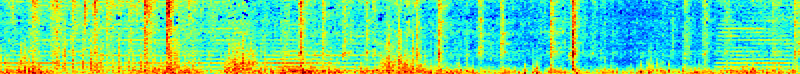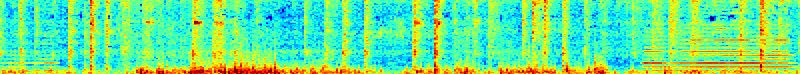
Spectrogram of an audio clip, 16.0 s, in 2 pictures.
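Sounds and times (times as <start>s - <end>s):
locomotive horn: 0.0s - 4.4s, 7.1s - 8.8s, 14.3s - 16.0s
train rumble: 0.0s - 16.0s
train wheels clicking on rails: 0.0s - 16.0s.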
